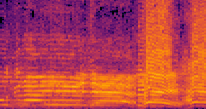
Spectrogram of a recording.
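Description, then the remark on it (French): A crowd in the streets of Tbilisi, Georgia, in the evening sings Georgian songs together in sustained tones, then breaks into loud, rising Ukrainian victory cheers and shouts near the end, with a steady hubbub of many people underneath. “Dans les rues de Tbilissi ce soir-là, résonnent des chants géorgiens et des cris de victoire ukrainiens.”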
